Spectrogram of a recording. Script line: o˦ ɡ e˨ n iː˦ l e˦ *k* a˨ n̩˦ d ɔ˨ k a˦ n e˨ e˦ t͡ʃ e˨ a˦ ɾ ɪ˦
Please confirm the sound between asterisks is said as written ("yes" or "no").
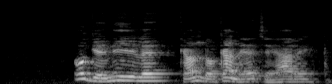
yes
